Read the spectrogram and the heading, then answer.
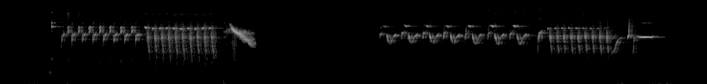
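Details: Sour el gouzlane style song from a European goldfinch: rapid rolling trills, a steady buzzy rattle and a sharp descending note, repeated after a short pause as a second trill-and-buzz phrase ending in a clipped whistle.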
